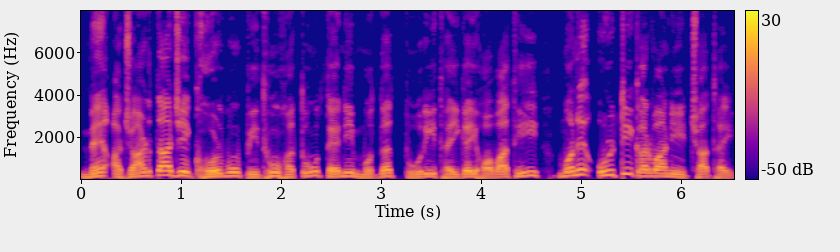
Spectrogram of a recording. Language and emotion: Gujarati, disgusted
